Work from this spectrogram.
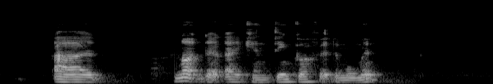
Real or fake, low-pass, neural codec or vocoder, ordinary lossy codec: real; none; none; none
